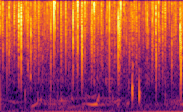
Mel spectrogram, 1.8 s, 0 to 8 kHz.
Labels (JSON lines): {"label": "biophony", "recorder": "SoundTrap 300"}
